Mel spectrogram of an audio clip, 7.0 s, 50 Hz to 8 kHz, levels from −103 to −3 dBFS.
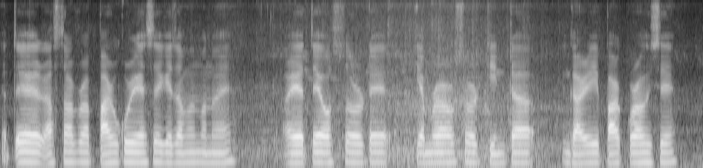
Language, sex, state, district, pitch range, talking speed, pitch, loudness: Assamese, male, Assam, Kamrup Metropolitan, 125-130 Hz, 160 wpm, 125 Hz, -18 LUFS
